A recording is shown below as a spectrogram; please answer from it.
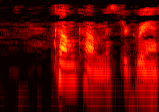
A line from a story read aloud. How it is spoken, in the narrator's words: he panted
